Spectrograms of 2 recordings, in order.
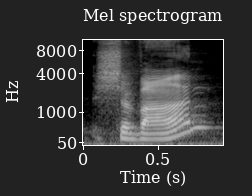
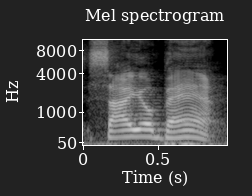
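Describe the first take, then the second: First: The name is said as one smooth word. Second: The name is said as separate parts, 'Sayo Ban'. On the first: The speaker calls it right. "no, you pronounce it Siobhan" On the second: The speaker calls it wrong. "an interesting name that I did not know how to pronounce"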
